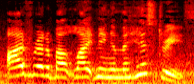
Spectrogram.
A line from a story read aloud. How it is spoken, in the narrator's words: she shouted back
